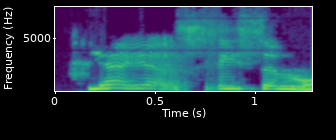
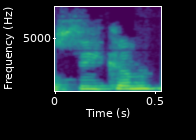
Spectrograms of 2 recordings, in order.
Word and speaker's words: cecum: How do you say that word? – Caecum or cecum. Yep, that's correct. It's really interesting.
